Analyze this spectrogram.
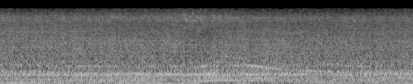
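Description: Ford E450's 6.8-litre V10 running rough and misfiring, with cylinders 8 and 9 dead and low compression in number 9. About halfway through the pitch rises and falls briefly in a short rev.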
